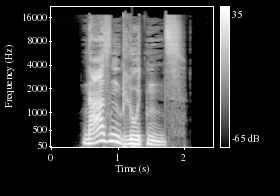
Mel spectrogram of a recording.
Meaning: genitive singular of Nasenbluten
- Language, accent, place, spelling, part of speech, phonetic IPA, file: German, Germany, Berlin, Nasenblutens, noun, [ˈnaːzn̩ˌbluːtn̩s], De-Nasenblutens.ogg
